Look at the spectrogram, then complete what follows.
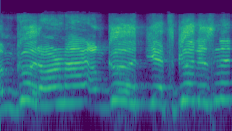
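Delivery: very high, loud, boastful crowing. Answering what Billy said in the scene: imitating Billy bragging. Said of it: "what was he saying again?".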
